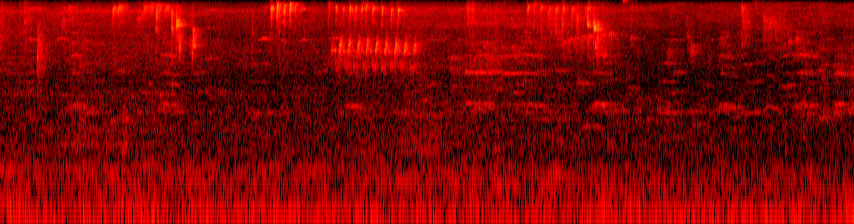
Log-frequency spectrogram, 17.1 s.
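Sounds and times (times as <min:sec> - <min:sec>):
small birds chirping: 0:00.0 - 0:16.6.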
